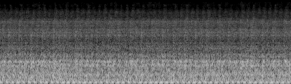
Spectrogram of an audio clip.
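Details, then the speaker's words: 2001 Triumph Bonneville twin, carbs just split to fix a fuel leak: idles with steady pulse but slightly loping, uneven beat; uneven idle, vacuum gauges show carbs well out of balance before synchronizing. "i've both started and you can probably hear it it's off and i look at the vacuum gauges and yeah well off"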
